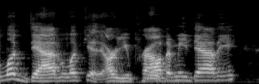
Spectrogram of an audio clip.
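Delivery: mocking, mimicking put-on voice. Imitating the son showing his dad a picture: mocking imitation of the son. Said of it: "sent it to you like".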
